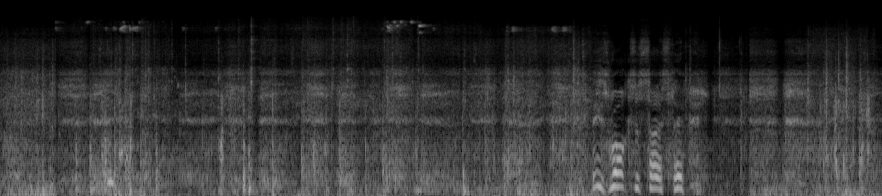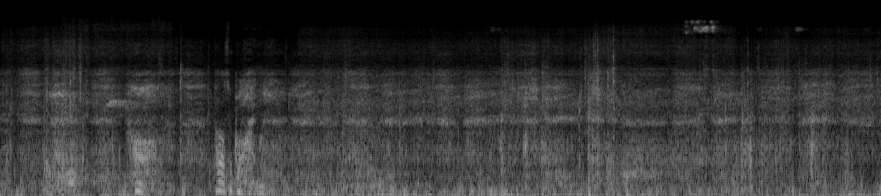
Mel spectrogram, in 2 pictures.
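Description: A bicycle frame and chain rattle over bumps.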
